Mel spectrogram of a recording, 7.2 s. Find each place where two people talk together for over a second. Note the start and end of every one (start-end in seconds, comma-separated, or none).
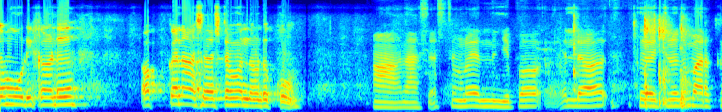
none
